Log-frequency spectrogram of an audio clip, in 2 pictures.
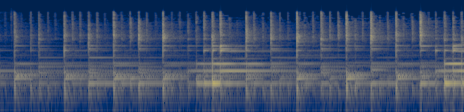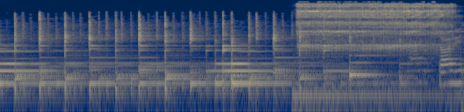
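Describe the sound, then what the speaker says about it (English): An oven timer buzzer goes off in a home kitchen, sounding a long run of rapid, regular electronic beeps for about eleven seconds before giving way to a broad, steady hiss. "So the buzzer has finally gone off."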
